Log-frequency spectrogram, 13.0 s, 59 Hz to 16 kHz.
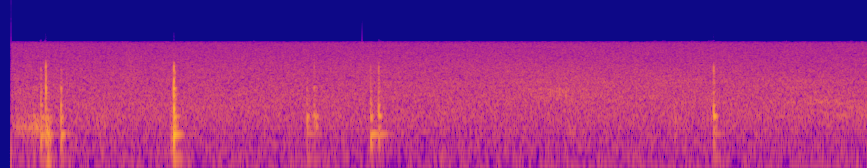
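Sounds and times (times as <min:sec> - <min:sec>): steady hiss: 0:00.2 - 0:13.0
dull knocks and thumps: 0:00.5 - 0:01.1, 0:02.6 - 0:02.8, 0:04.6 - 0:05.9.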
